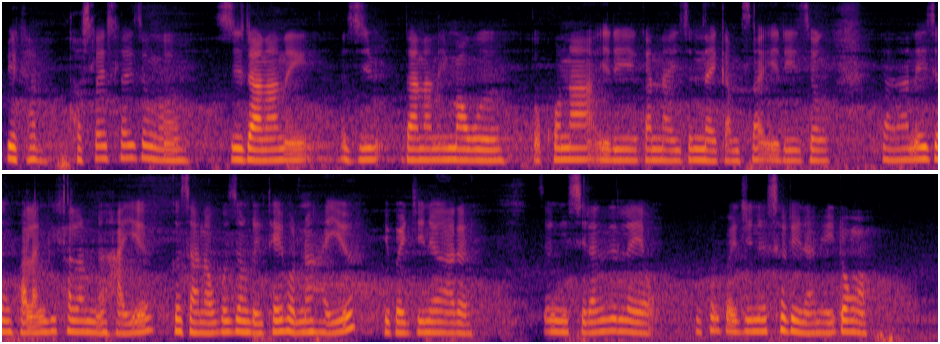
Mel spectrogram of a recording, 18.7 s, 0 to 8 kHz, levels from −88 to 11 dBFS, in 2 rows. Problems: low volume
